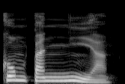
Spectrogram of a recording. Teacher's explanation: in compagnia the I is present in the sound, it is heard, and it is also stressed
